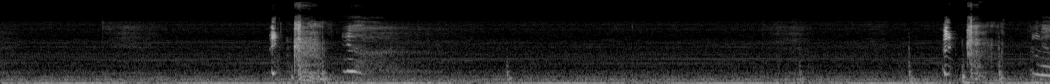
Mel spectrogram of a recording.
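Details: Female, stifled sneezes: two pairs of quick, muffled sneeze bursts, about four in total, separated by quiet room noise; sneezing.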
